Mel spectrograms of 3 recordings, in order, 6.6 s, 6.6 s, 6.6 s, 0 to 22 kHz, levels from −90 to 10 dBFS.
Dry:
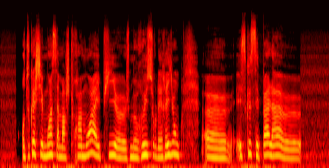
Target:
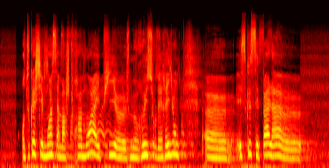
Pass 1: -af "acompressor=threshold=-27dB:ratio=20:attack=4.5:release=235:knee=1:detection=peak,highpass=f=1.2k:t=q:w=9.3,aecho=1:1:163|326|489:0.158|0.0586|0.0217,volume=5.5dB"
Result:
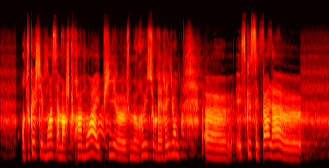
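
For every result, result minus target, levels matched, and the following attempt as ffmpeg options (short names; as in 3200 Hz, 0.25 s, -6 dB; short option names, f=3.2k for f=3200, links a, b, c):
compressor: peak gain reduction +11.5 dB; 1000 Hz band +4.5 dB
-af "highpass=f=1.2k:t=q:w=9.3,aecho=1:1:163|326|489:0.158|0.0586|0.0217,volume=5.5dB"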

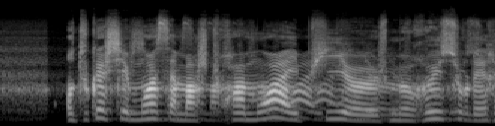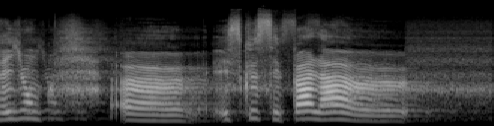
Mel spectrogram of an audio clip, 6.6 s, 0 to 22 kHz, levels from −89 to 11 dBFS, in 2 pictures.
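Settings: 1000 Hz band +5.0 dB
-af "aecho=1:1:163|326|489:0.158|0.0586|0.0217,volume=5.5dB"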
